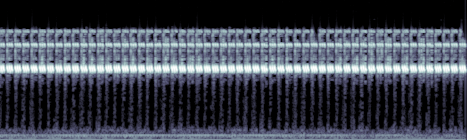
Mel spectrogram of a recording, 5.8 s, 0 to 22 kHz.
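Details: Long-tailed tree cricket song from a 2020 recording: a steady, high, ringing trill pulsing about ten times a second without a break, pure and tonal, with no other sounds.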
